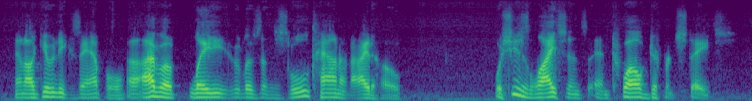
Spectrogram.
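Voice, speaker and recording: A man's plain, everyday voice at medium pitch, fairly quick and fairly even in intonation, with big swings in loudness and a dry, close sound with no echo. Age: 60s. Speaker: company founder. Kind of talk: podcast interview.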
